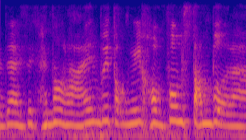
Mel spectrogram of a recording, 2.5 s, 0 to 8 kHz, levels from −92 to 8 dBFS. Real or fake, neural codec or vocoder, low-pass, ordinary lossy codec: real; none; 7.2 kHz; Opus, 16 kbps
